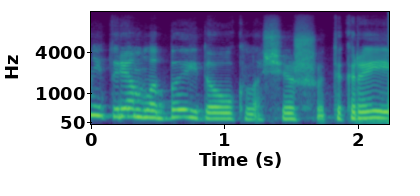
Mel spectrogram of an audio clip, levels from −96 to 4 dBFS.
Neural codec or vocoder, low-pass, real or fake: autoencoder, 48 kHz, 128 numbers a frame, DAC-VAE, trained on Japanese speech; 14.4 kHz; fake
